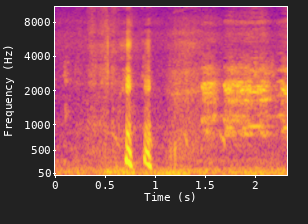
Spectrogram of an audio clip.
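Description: Two short, loud turkey calls ring out close by, followed by softer, higher chattering calls from the flock.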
